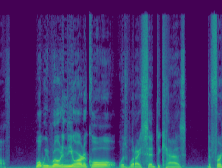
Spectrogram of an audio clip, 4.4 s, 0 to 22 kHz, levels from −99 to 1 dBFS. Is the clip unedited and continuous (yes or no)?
yes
